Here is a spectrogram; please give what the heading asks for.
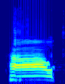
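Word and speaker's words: thought: थाउट जी ये हटेगा अब पढ़ना है थाउट यहां जी थाउट जी एच साइलेंट है थाउट हो गया इस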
